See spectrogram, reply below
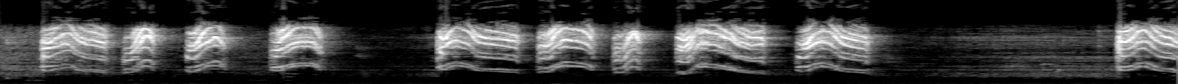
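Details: Blue-gray Gnatcatcher giving short, thin, nasal mewing calls, about ten in quick runs, each a persistent, whining, wheezy note with a slight catbird-like quality, likened to tiny people screaming.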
